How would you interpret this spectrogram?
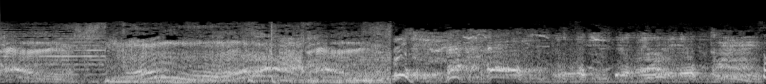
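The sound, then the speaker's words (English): A deep, warbling voice for the Gorn creature, built from a slowed-down cough like Jackie Gleason coughing, loud, groaning in a long phrase, then briefly cutting off before a second rumbling stretch. “Well, how about like Jackie Gleason that's coughing?”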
